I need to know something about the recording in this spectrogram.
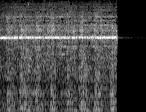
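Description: A train rumbles steadily along the rails with a rhythmic low clatter of wheels and a thin, constant high whine, then the sound cuts off abruptly. No one speaks.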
